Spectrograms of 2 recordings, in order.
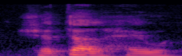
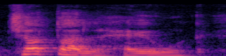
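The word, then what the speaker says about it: Çatalhöyük: جدا جدا، وهو منطقة شتال حيوك. الحقيقة اسم الصحيح هو شطل حيوك، شطل بمعنى شوكة، هو فعلا اسمه تل الشوكة، شطل شطل حيوك شوكة،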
